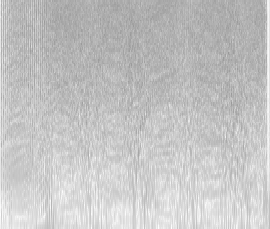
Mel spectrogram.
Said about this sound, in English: So just like adding white noise, basically.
